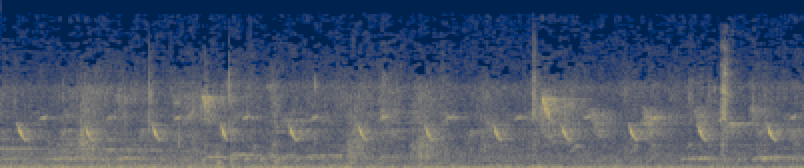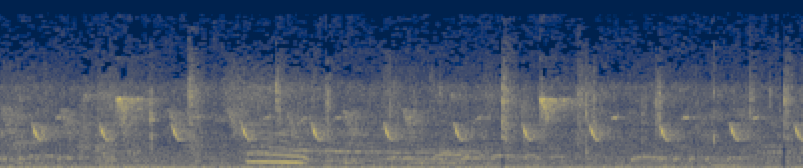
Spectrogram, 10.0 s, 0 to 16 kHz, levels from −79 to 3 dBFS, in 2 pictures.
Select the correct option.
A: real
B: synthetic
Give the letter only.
A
